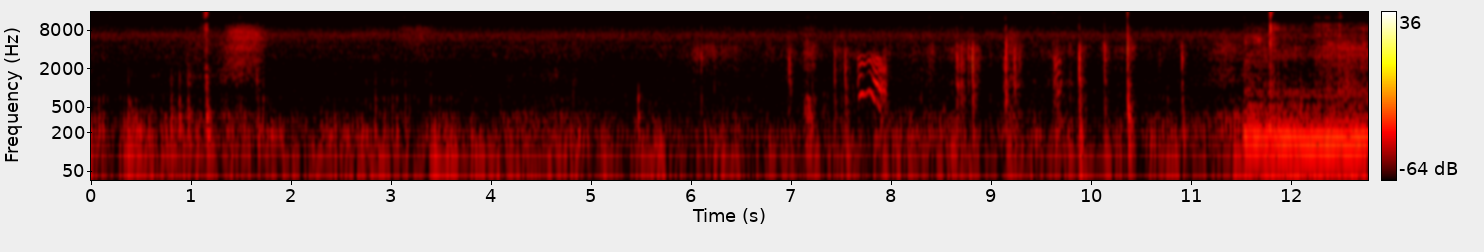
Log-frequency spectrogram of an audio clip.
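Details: Mother cat meeting her newborn kitten Michael for the first time after a difficult birth and surgery and several days at a veterinary clinic. A low, steady rumbling purr continues throughout, with soft clicks, rustling and a louder rumble near the end.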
